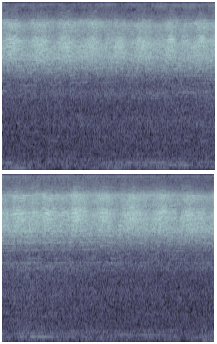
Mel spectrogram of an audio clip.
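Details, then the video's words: Cicadas in an apartment complex, the last of this summer: a dense, shrill, high buzzing chorus that swells and fades in steady pulses, nearly two each second, without a break. A faint low hum lies beneath. "올 여름 마지막 매미소리"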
